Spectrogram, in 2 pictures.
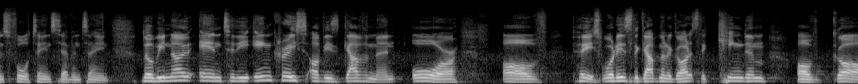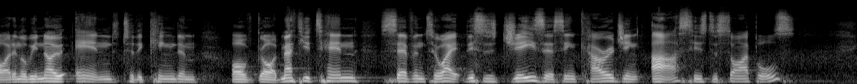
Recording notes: Theme Sunday. LIVE at Echo Church.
